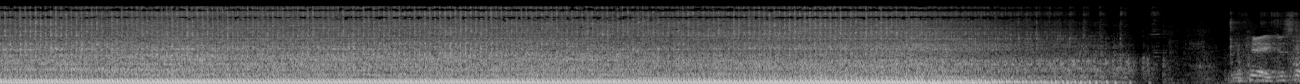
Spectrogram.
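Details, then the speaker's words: Kohler KT735 7000-series twin on a Cub Cadet SLX50 tractor at idle, running at half power; lumpy uneven low thump, firing on one cylinder; spark testers confirm no spark on the left cylinder, ignition coil fault. "I suspected the left cylinder is down now you could have other issues but right now we have spark issue we 100% know that we have an ignition problem"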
